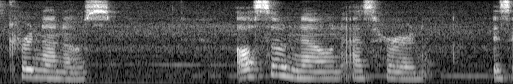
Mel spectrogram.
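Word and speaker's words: Cernunnos: So pronounce Kernanos, also known as Hearn, is a Celtic stag god who represents connection to the earth.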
